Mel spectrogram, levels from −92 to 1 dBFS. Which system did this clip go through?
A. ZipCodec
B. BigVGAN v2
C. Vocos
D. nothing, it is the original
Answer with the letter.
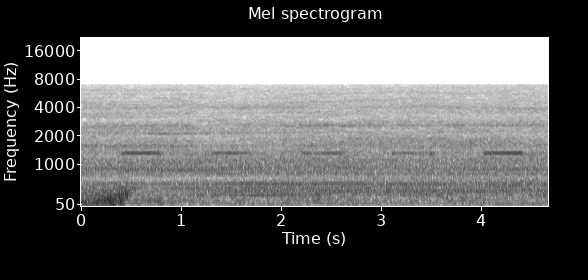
C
